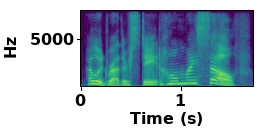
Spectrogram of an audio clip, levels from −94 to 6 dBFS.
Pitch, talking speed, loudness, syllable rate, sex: 245 Hz, 245 wpm, -18 LUFS, 5.7 syllables/s, female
